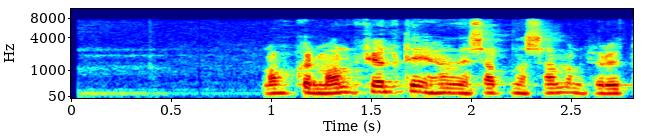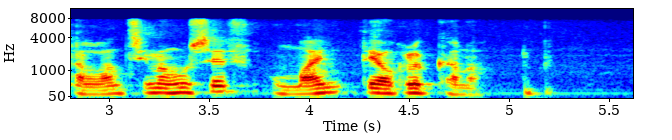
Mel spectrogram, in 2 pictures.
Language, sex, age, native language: Icelandic, male, 40-49, Icelandic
